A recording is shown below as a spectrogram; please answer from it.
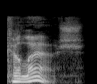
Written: calash

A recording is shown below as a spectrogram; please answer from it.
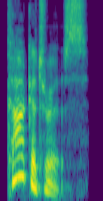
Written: cockatrice

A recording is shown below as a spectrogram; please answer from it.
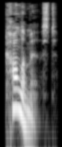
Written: columnist

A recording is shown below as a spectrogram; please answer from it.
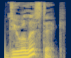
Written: dualistic

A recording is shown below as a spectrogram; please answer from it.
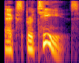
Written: expertise

